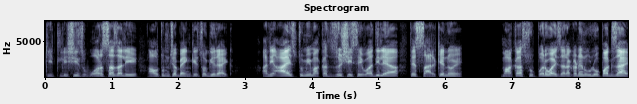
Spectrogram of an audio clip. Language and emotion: Goan Konkani, angry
